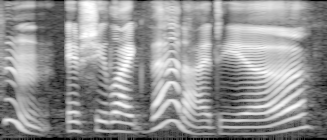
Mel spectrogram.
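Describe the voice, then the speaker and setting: A woman reads as a spirited young girl inventor in a picture book, eager and full of opinions. The voice is bright and exclamatory, with pitch that jumps about in lively swings. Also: very slow, full character voice. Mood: excited, eager. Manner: emphatic, exclamatory.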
